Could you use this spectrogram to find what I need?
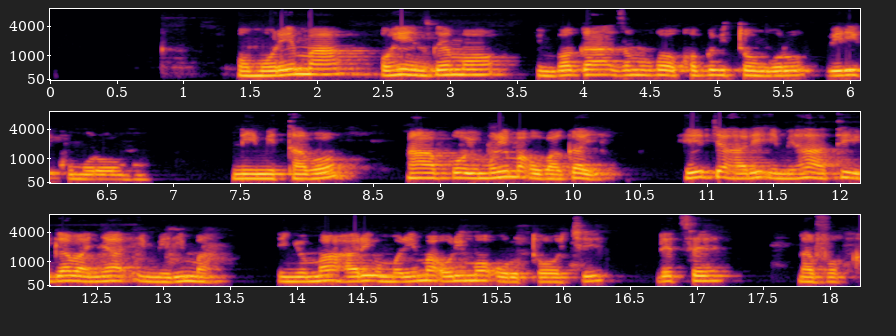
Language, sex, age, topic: Kinyarwanda, male, 25-35, agriculture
